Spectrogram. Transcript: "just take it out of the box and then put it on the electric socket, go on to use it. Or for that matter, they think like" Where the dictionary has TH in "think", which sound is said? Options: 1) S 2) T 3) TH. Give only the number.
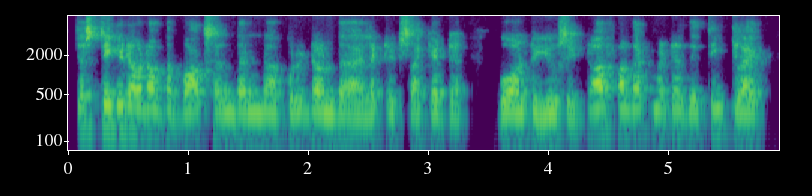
2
